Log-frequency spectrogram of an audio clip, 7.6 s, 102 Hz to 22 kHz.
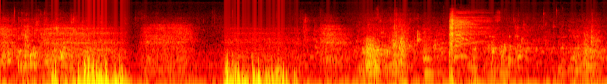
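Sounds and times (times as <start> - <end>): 
plunger plunging a clogged toilet full of water: 0.0 - 1.6, 3.8 - 7.5.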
